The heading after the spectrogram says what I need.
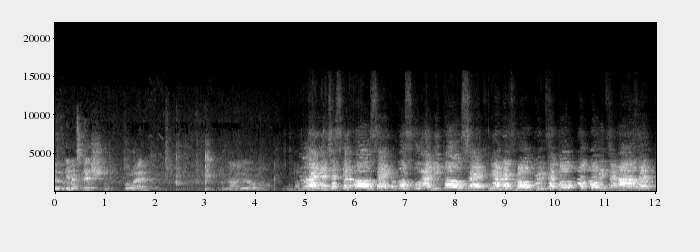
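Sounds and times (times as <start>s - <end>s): group of voices clamouring: 4.6s - 12.0s.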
